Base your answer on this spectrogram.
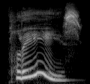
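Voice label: "please", English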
